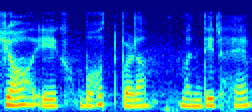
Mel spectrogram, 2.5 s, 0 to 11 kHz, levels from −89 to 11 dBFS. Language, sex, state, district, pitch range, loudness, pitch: Hindi, female, Himachal Pradesh, Shimla, 190-220 Hz, -22 LUFS, 200 Hz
